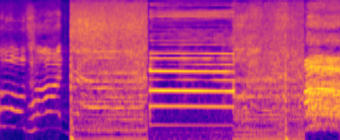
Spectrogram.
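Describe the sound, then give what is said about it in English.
A series of clips of a duck-call noise used in songs: loud, nasal, buzzy honks held as long sustained tones, several in a row at shifting pitches, after a brief wavering melodic snippet. “This is a series of clips of people using the duck noise in songs.”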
